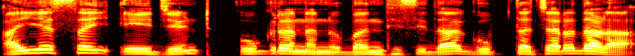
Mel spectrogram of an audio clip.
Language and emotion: Kannada, neutral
